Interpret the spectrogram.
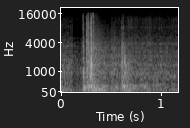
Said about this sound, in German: Ein Experiment. Jetzt machen wir das Fenster auf.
